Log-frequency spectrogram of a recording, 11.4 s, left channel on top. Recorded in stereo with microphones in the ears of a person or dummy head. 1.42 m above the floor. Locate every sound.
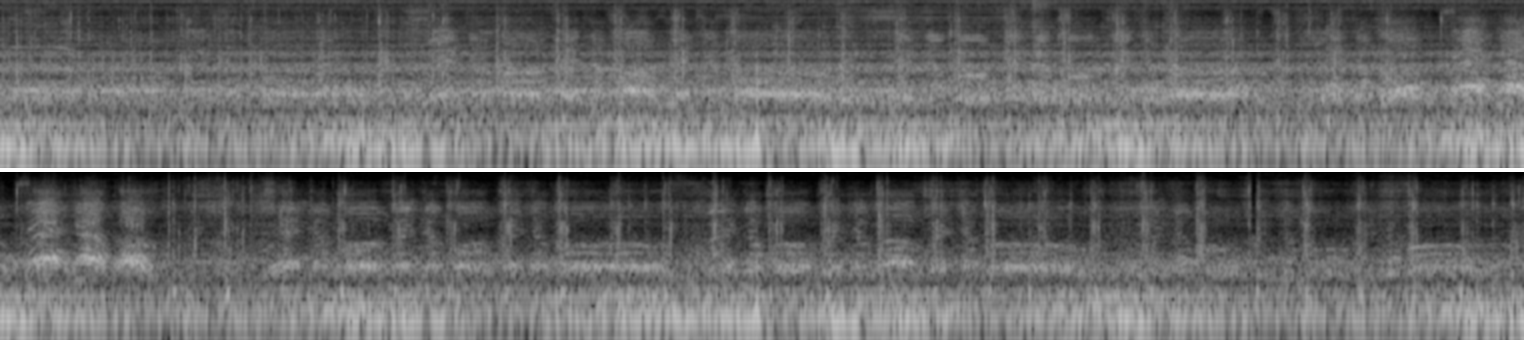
0.0 s a fan: 65° left (ahead or behind)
